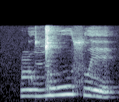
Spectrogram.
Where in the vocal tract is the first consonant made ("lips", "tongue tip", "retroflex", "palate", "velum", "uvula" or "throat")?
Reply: retroflex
